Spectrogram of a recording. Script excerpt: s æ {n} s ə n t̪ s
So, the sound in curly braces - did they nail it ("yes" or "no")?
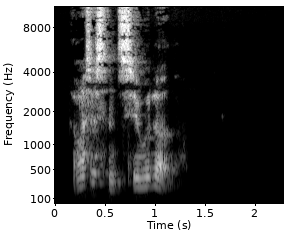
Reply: no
